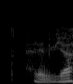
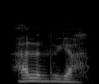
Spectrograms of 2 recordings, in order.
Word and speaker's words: alléluia: va se prononcer donc comme dans le mot alléuia alléluia c'est un mot que on entre souvent et on ne sait pas pourquoi le on aurait dû dire helluia mais comme c'est assez difficile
